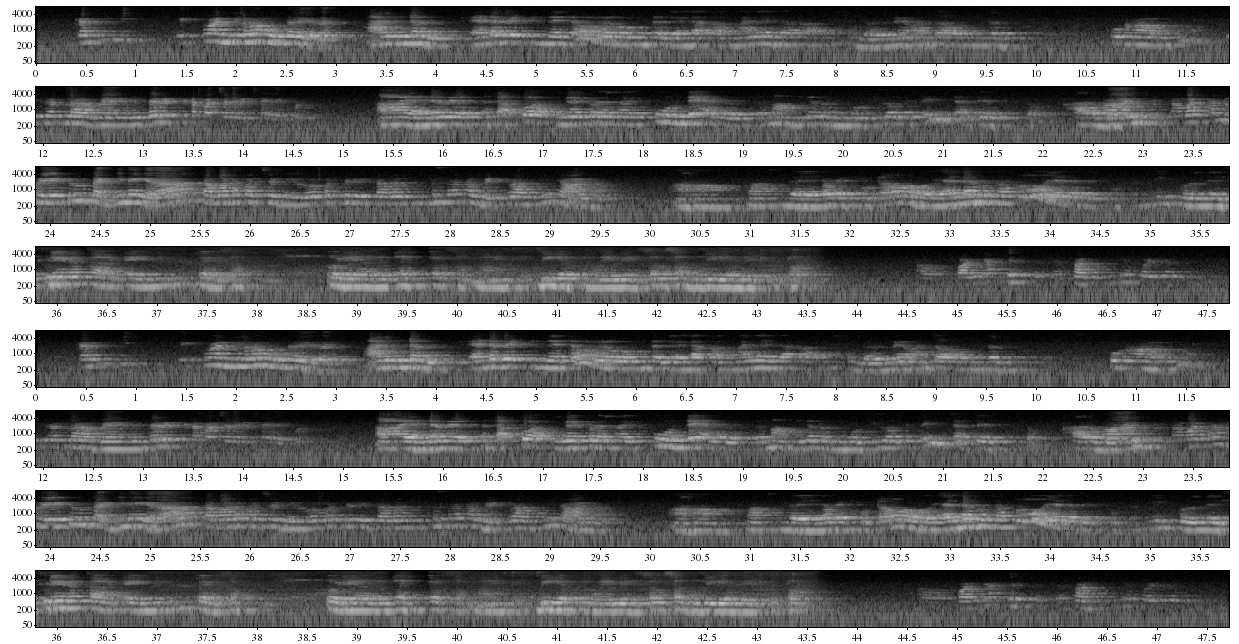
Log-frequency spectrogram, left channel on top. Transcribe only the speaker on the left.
కది ఎక్కువ నిలవను <unintelligible>
ఆహా మీరు అట్లా ఎండ పెట్టిన పచ్చడి పెట్టలేదు ఇప్పుడు
ఆ ఇప్పుడు టమాటాలు రేటు తగ్గినాయి్ కదా టమాటా పచ్చడి నిల్య పచ్చడి పెట్టాల అనుకుంటున్న నాకు రాలా న ఆగిన
ఆ!
ఓకే.
అంటే
ఆ బాడీగా చేస్తే చాలు పడి యా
